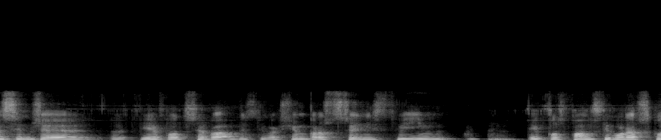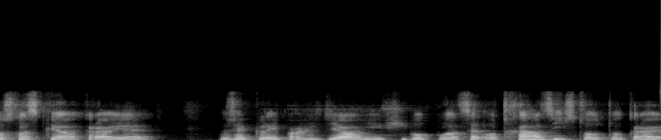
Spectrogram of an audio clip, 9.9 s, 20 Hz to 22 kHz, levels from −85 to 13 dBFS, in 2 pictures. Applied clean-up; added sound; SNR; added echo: neural mask model DeepFilterNet 3.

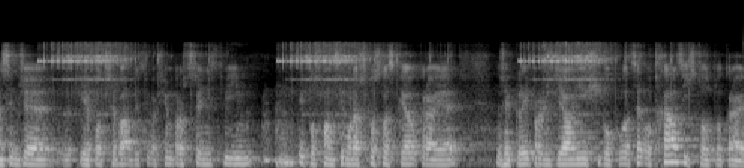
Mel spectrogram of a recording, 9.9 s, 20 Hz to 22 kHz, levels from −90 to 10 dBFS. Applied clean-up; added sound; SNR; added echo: none; Glass; 9 dB; reverberation time 0.5 s.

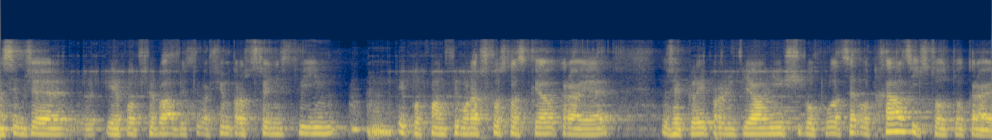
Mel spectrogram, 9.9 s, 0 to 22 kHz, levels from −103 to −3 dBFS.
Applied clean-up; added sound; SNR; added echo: neural separator model SepFormer DNS4.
